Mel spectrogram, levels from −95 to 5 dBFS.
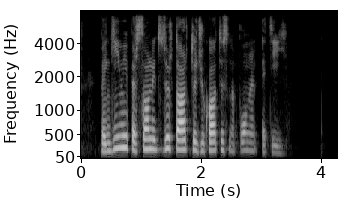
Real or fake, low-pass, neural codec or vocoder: fake; 7.2 kHz; codec, 16 kHz, 4 kbps, FunCodec, trained on Chinese and English, 50 frames a second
